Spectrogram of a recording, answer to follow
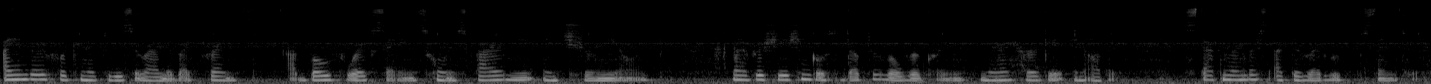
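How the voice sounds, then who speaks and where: This woman talks with a Spanish accent. She keeps a moderate pace. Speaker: book reader. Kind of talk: reading aloud; casual chat. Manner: halting.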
